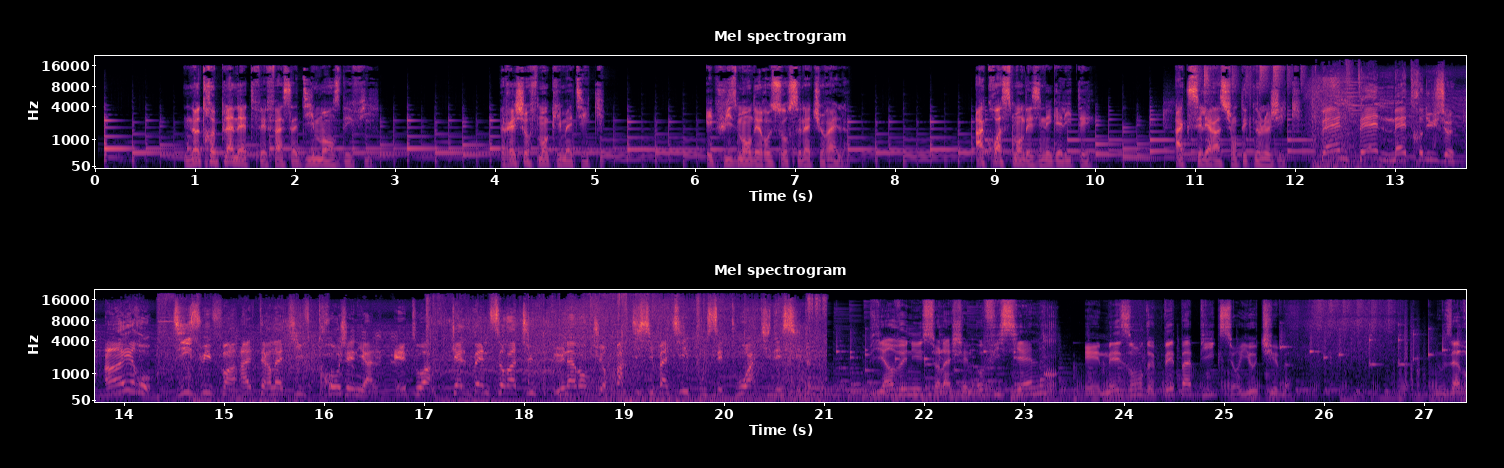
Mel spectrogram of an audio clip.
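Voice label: French General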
